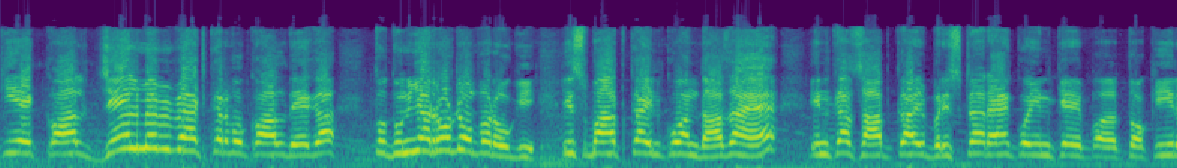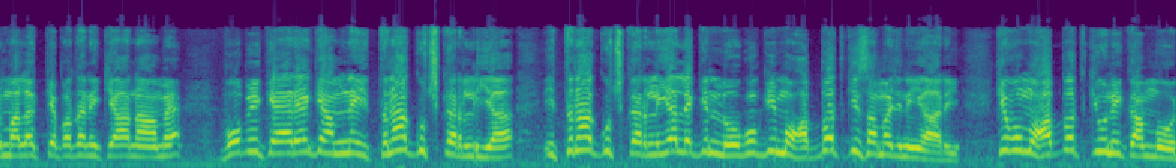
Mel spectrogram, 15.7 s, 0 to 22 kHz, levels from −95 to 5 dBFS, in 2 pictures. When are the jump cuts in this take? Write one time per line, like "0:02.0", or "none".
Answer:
none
